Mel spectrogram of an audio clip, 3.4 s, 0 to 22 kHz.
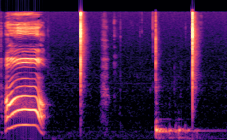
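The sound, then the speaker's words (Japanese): An Apple Pencil (2nd generation) stylus snaps magnetically onto the side of an iPad Pro tablet, where it charges: a few crisp clicks spaced apart, following a short voiced hum at the start, with a low background drone afterward. “こんなパチッとつくわけですでパチッとつくと何が起きるかっていうと、うん、充電ができるんですよ同時にこれな何の充電ができてるんですかアップルペンシルのえー、ペンの充電をそうくっつければできるんだ iPad の側面にくっつければできる便利”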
